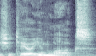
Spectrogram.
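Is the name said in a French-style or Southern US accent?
Southern US. It is said in a Southern US accent. "from somebody from Northwest Alabama who lives in West Tennessee, it would just be"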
